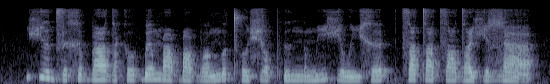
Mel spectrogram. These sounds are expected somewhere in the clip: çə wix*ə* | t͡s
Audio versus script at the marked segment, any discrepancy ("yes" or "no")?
no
